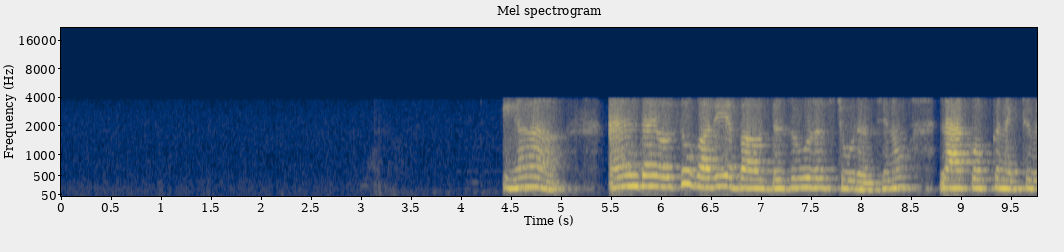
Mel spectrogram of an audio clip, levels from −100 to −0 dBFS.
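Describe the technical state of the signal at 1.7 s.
Tandem speech coding is present at 1.7 s, as it is for the entire clip. The speech has passed through two low-rate speech coders in sequence, which fits a chain like G.726 at 24 kbit/s into a telephone link and back into G.726, with each coder reworking the previous one's errors. At this point the speech sounds rough and noisy, and nothing reaches above 3.8 kHz.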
